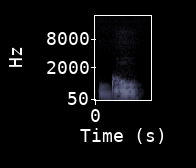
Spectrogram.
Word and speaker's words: grób: Yes, in Polish it’s also an “o”, but there’s a little mark above it, so it’s read as [u] but it’s written as “ó”.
